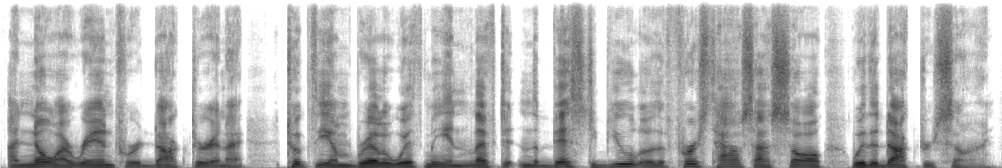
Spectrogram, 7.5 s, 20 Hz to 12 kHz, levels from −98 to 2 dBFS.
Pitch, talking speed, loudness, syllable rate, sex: 125 Hz, 240 wpm, -19 LUFS, 5.5 syllables/s, male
